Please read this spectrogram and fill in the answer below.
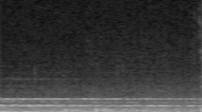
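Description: Eerie background music: a sustained drone of several steady held tones over a low rumble.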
